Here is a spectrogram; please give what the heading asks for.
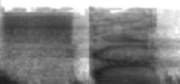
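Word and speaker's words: Skjodt: Simon Scott, but Scott is spelled S KJ O DT.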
